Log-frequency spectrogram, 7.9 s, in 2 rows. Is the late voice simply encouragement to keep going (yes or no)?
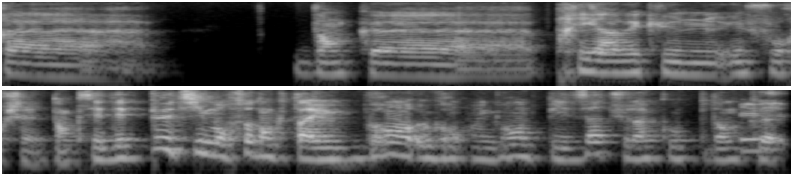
yes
